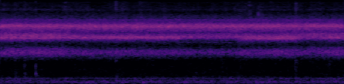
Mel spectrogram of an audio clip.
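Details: A rainy-night frog chorus of thousands of callers forming a seamless, buzzing wall of high trills, with a couple of faint nearer clicks and the deep steady wash of falling rain.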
